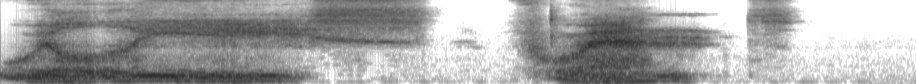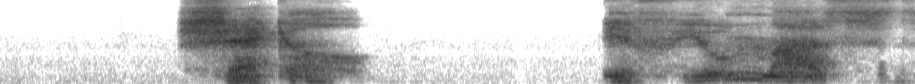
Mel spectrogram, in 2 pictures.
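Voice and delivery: very slow, rasping, rumbling beast growl. Narrating a scene, voicing the beast as it begins to speak: rumbling, rasping voice. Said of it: "in rumbling, rasping voice".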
